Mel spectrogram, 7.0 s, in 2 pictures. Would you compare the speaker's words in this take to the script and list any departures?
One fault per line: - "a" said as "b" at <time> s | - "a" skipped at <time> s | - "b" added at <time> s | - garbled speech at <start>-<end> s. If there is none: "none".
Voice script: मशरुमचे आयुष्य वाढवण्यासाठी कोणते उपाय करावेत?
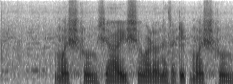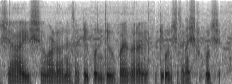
- "मशरुमचे आयुष्य वाढवण्यासाठी" added at 2.9 s
- garbled speech at 5.8-6.8 s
